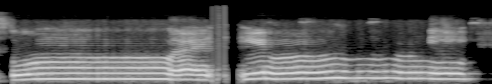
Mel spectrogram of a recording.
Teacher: Sumnya dengung, tapi ma-nya jangan ditahan. Nggak ada panjang di situ ya.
